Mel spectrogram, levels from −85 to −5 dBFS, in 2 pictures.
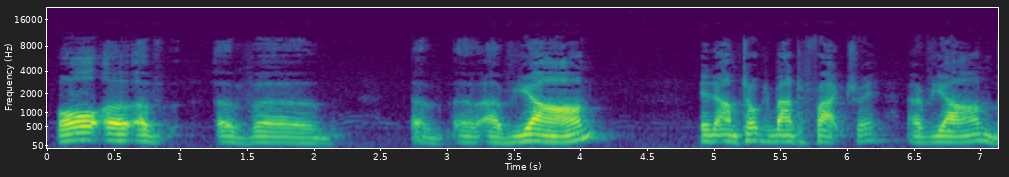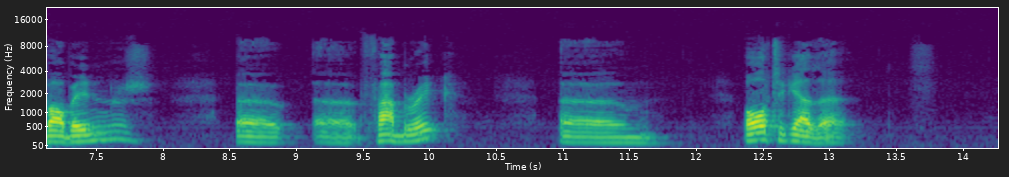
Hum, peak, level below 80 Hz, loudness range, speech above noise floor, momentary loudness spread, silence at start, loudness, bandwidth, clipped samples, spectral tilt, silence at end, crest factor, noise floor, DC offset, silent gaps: none; -2 dBFS; -64 dBFS; 7 LU; 42 dB; 18 LU; 0.1 s; -19 LUFS; 10.5 kHz; under 0.1%; -6.5 dB/octave; 1.15 s; 18 dB; -61 dBFS; under 0.1%; none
